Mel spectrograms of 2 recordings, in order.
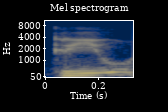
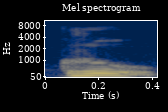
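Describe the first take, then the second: First: The vowel has a 'y' glide, like 'gryoo'. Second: The vowel is a plain 'oo', like 'groo'. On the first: The speaker calls it wrong. "এটা গ্রিউ না" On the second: The speaker calls it right. "এটা direct গ্রু"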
